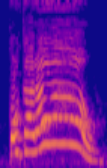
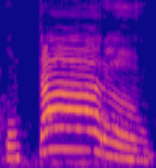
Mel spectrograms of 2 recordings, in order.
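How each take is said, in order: First: The stress is on the last syllable. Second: The stress is on the middle syllable. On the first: The action will happen in the future. "nós temos a sílaba tônica rão" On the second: The action happened in the past. "a nossa sílaba tônica é o tá"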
